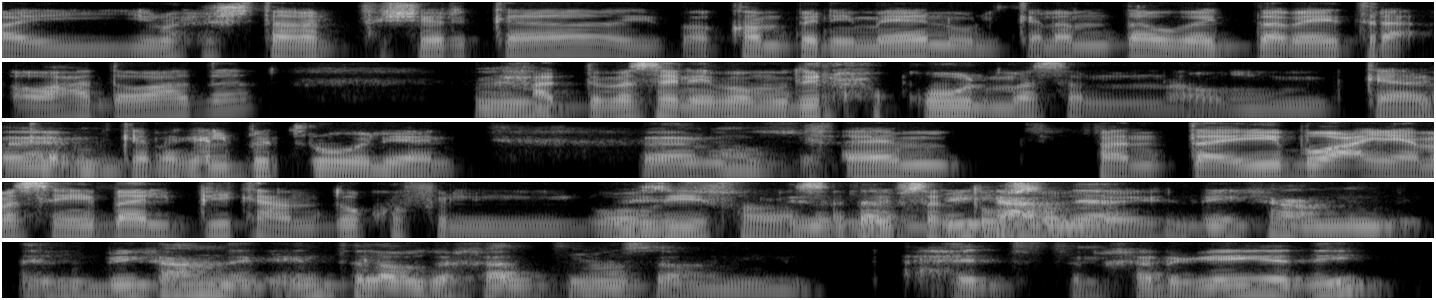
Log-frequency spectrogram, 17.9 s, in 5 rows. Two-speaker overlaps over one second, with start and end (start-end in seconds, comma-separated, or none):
12.2-13.5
